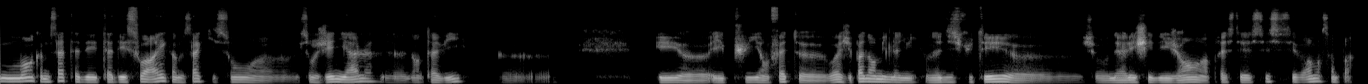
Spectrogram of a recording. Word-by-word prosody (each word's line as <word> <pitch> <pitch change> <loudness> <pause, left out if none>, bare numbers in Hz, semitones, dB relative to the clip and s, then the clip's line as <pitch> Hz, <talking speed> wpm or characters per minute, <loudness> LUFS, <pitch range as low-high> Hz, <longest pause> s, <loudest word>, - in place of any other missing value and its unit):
moments 145 +3 +5
comme 130 -5 -2
ça, 165 +7 0
tu 155 - -12
as 115 - -2
des 110 -1 +3
tu - - -9
as 110 - 0
des 115 - +3
soirées 130 +5 +1
comme 110 -5 -3
ça 140 +6 -1
qui 130 - -17
sont, 110 -3 -3
heu 90 - -8 0.3
heu, - - -17
qui - - -7
sont 110 - -3
géniales, 120 +5 +1
heu, 90 -1 -12
dans 100 +1 -9
ta 105 +1 -3
vie, 120 +8 -3 0.4
heu 85 -1 -19 1.1
et 100 0 +3
heu 90 -1 -2
et 95 0 -1
puis, 105 +3 +1
en 95 - -2
fait, 120 0 -1
heu, 90 -2 -1
ouais, 110 +6 +1
j'ai - - -2
pas 135 - +3
dormi 130 -2 +3
de 115 - 0
la 110 - +1
nuit. 100 0 -2
On 100 - -4
a 105 - +2
discuté, 115 +5 +3
heu, 90 -2 -6
je - - -4
suis - - -7
on 95 0 -2
est 100 - +1
allé 105 +1 +3
chez 105 - +8
des 100 0 +1
gens 105 +3 +1
après, 105 +4 -4
c'était 100 -1 -2
c'est 130 - -3
c'est 125 -3 -2
vraiment 125 +6 -2
sympa. 115 -5 -7
105 Hz, 245 wpm, -28 LUFS, 95-120 Hz, 1.1 s, chez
